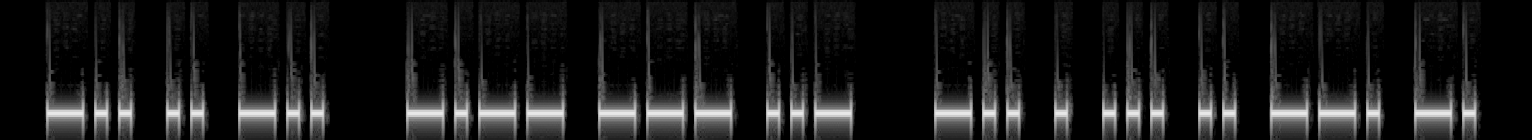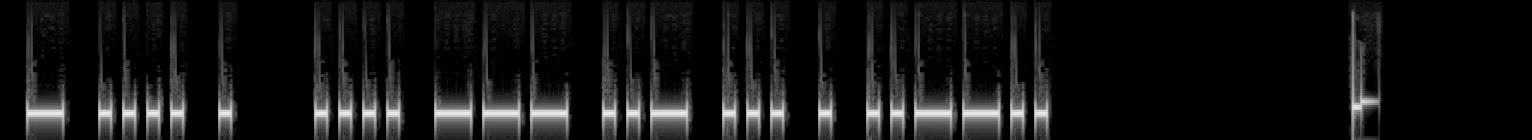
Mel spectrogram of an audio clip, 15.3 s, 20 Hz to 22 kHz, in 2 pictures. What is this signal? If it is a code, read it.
Morse code, heard as a keyed tone, about 21 wpm, 700 Hz. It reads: DID YOU DESIGN THE HOUSE?
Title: Sentences from Top 1000 Words - Review Part 5 - 20wpm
